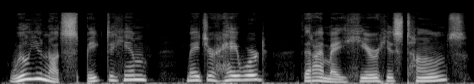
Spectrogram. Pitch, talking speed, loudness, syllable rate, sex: 175 Hz, 175 wpm, -18 LUFS, 4.3 syllables/s, male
